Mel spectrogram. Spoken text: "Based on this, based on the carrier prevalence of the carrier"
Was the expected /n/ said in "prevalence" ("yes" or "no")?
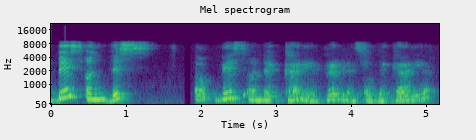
yes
